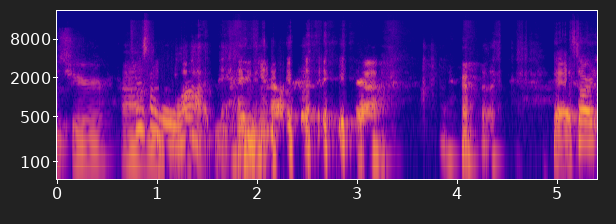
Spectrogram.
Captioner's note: chuckling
